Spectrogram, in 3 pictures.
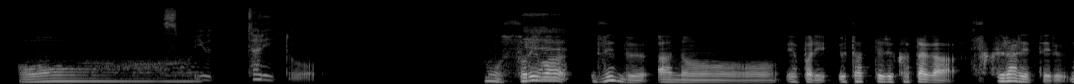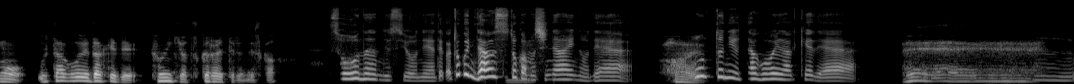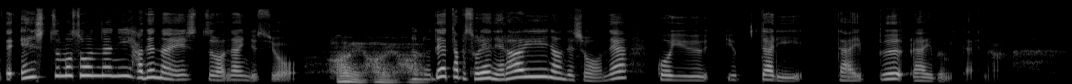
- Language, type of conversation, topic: Japanese, podcast, ライブで心を動かされた瞬間はありましたか？
- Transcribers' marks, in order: drawn out: "ああ"; drawn out: "へえ"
